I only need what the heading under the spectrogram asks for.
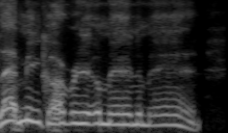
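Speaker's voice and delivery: mild, high-pitched yell. Retelling a player demanding coverage from coaches: imitating someone screaming. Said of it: "he was screaming at the coaches".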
